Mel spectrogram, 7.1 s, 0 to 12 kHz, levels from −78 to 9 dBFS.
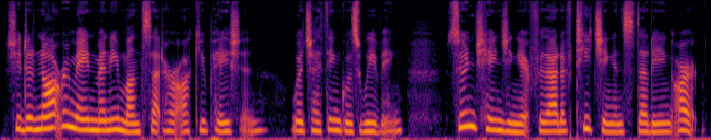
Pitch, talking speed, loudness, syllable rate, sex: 240 Hz, 185 wpm, -16 LUFS, 5.3 syllables/s, female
